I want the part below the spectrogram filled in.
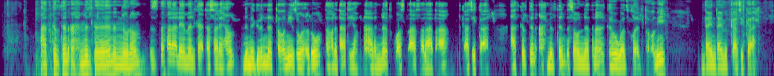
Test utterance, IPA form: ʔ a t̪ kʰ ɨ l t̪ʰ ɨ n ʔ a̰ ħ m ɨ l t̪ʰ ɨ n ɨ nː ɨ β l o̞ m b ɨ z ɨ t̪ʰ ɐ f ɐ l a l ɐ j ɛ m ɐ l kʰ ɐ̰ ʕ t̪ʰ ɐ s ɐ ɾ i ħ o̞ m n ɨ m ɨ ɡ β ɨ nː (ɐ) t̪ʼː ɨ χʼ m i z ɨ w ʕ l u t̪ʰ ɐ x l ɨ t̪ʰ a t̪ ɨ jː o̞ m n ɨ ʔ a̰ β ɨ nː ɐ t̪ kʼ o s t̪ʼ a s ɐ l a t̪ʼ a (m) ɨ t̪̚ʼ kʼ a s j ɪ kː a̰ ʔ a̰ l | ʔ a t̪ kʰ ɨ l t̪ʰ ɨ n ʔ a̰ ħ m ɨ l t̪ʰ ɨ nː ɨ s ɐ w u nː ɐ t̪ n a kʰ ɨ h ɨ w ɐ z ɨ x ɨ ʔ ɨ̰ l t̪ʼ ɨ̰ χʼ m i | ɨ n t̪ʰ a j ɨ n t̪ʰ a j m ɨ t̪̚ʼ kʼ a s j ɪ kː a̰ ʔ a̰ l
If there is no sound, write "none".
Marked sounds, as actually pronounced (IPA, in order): ɐ, m

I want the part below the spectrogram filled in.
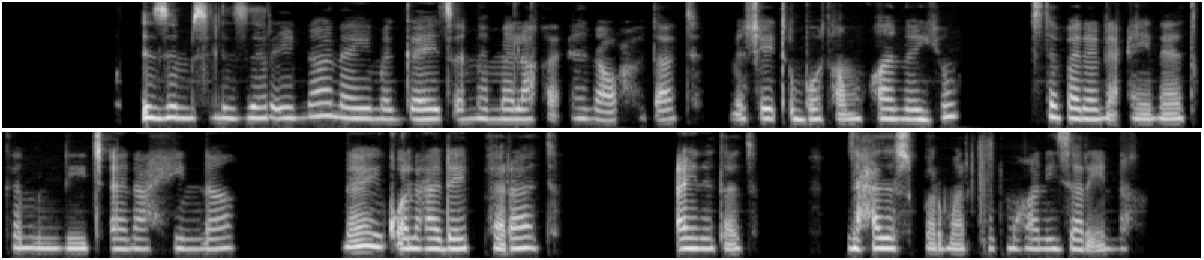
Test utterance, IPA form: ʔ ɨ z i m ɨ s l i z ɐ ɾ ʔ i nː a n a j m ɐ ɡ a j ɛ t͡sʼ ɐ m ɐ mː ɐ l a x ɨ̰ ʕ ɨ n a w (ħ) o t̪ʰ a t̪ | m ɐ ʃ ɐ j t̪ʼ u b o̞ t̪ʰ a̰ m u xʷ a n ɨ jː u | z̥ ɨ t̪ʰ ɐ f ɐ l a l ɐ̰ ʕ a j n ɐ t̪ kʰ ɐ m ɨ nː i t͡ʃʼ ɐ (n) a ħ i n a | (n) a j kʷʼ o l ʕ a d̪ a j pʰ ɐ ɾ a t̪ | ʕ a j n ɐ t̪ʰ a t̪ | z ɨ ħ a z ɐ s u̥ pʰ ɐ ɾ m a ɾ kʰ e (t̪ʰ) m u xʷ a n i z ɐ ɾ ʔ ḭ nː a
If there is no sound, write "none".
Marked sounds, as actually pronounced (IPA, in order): ħ, n, n, t̪

